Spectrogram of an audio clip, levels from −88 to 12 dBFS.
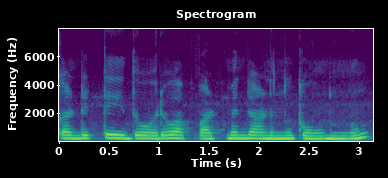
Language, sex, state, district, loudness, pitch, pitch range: Malayalam, female, Kerala, Kasaragod, -10 LUFS, 220 Hz, 210-225 Hz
